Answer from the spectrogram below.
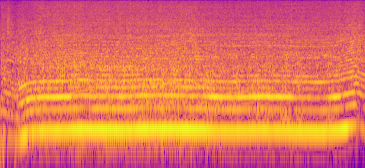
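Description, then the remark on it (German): A steady, droning engine whine like a chainsaw or power tool runs continuously, holding one pitch before rising briefly at the end, with no voices. It is construction noise from an old barn being demolished behind the Hotel Tuchhaus, in the middle of town. “Aus einem Nebengebäude kommt Baulärm.”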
